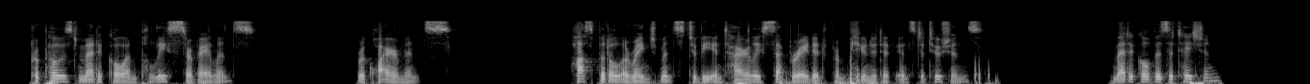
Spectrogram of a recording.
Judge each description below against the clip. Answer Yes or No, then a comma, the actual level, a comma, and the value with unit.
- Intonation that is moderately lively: No, wide, 6.4 semitones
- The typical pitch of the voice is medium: No, low, 100 Hz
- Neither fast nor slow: No, slow, 80 wpm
